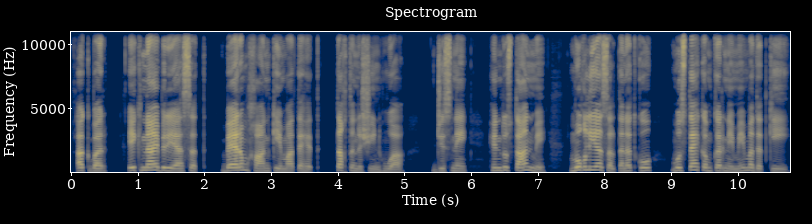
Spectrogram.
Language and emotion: Urdu, neutral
